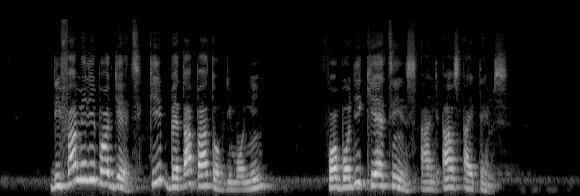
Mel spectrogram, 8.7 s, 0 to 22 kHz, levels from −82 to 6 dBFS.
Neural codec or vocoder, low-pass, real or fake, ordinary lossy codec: none; 14.4 kHz; real; none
